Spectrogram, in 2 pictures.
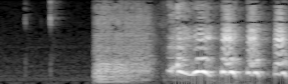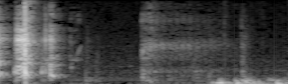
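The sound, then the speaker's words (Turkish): A single loud, buzzy fart noise made with a hand, lasting about half a second, followed right away by several rhythmic bursts of laughter from girls, then quiet. “Bak elimle osuruk sesi yapacağım, kızlar gülecek bak.”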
